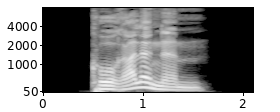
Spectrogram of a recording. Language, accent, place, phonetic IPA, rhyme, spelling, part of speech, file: German, Germany, Berlin, [koˈʁalənəm], -alənəm, korallenem, adjective, De-korallenem.ogg
- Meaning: strong dative masculine/neuter singular of korallen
